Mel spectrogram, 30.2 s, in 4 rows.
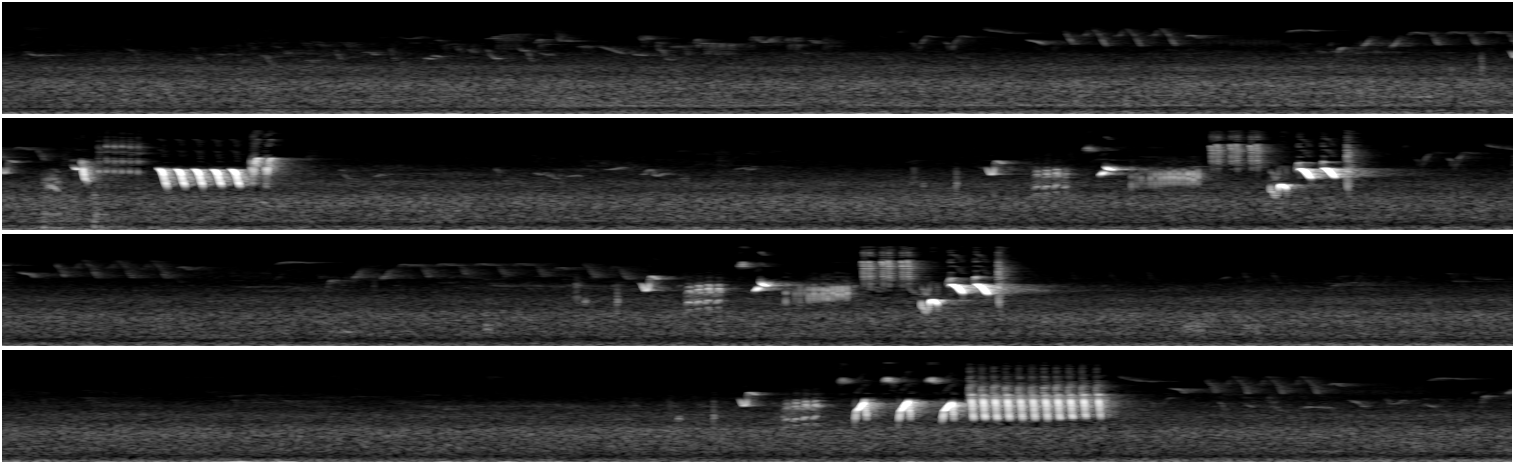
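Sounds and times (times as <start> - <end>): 
common nightingale song: 1.3 - 9.6, 12.4 - 20.4, 26.0 - 30.2.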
